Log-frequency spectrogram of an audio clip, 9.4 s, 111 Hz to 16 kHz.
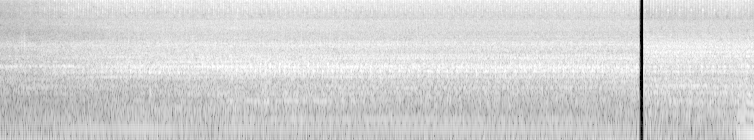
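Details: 2004 Nissan Pulsar N16 QG18DE, 120,000 km, after replacing the head gasket that was burnt between cylinders 1 and 2: steady, even idle hum with a smooth low drone and no knocks or stumbles. This is how smooth it should be.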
